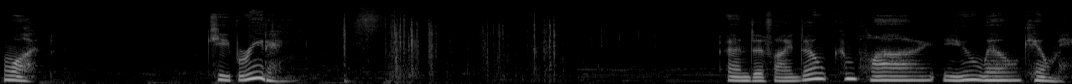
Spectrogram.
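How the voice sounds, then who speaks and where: A woman playing a haughty, flirtatious vampire in an intimate ASMR roleplay, speaking softly and close to the microphone with a teasing, condescending manner that often drops toward a whisper. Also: medium pitch, slow, soft background music. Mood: disdainful, wry. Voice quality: soft, breathy.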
